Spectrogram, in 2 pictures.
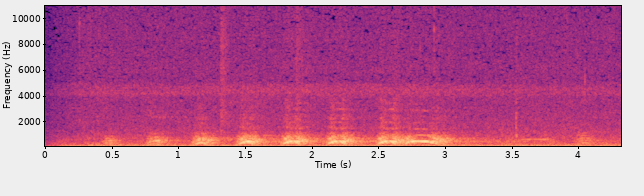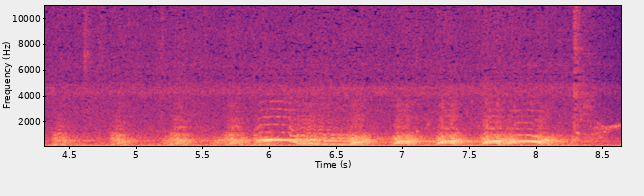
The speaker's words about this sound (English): Is it a barred? That's sure. Barred owl. Is all that right. A barred owl? Barred owl. All yeah. Right. That's the consensus of our expert. It was a barred owl.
